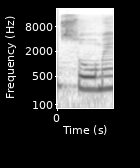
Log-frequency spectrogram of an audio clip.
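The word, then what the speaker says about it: some: ई और एस ओ एम ई को हम सो में नहीं सम पढ़ेंगे क्योंकि यहां पे जो बच्चों ओ का प्रोनाउंसिएशन हो रहा है वो अस की ध्वनि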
